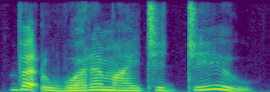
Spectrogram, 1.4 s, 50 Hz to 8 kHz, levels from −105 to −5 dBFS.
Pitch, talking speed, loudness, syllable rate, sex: 230 Hz, 265 wpm, -19 LUFS, 5.3 syllables/s, female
